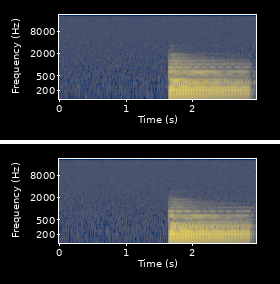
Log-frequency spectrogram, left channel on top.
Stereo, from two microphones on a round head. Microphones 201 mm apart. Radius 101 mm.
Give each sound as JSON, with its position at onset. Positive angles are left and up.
{"t": 1.6, "sound": "a piano", "side_deg": 40, "distance_m": 1.5}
